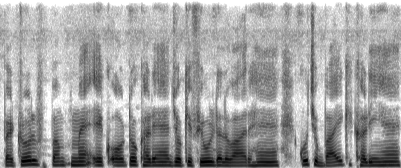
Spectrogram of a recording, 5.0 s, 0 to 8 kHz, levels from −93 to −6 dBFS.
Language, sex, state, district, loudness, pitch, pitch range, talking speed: Hindi, male, Jharkhand, Deoghar, -14 LUFS, 155 Hz, 150-165 Hz, 205 wpm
